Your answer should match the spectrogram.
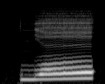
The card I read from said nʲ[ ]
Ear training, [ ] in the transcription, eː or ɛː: ɛː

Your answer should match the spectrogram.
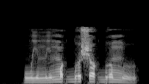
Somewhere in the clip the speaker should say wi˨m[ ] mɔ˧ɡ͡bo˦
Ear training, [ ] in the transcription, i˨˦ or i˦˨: i˨˦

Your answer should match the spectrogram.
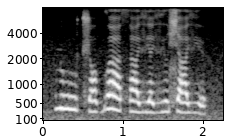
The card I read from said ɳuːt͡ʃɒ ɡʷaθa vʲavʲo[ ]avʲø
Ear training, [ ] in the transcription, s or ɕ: ɕ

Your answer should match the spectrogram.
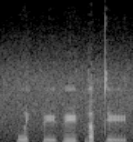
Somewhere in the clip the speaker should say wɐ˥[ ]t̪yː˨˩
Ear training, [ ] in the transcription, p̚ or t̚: p̚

